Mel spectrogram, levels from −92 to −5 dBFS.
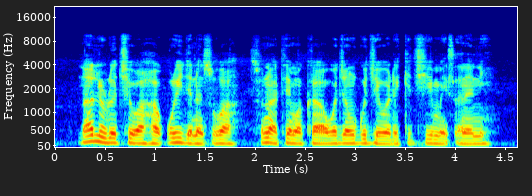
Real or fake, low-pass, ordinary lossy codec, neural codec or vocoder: real; 9.9 kHz; none; none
